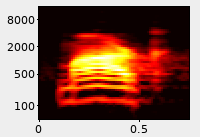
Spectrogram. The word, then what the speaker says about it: mark: you say dark and mark. I don't complain, because I also say like that. But actually, they pronounce it like hard, mark. R is half silent, at least half silent.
